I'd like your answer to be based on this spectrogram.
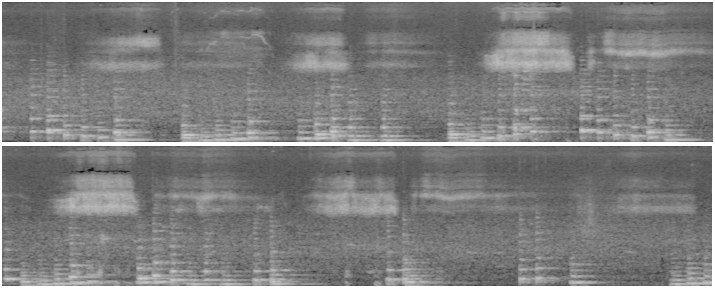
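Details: Labrador dog snoring while asleep and dreaming: rhythmic snorting snores, about thirty a minute, with music playing over them.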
